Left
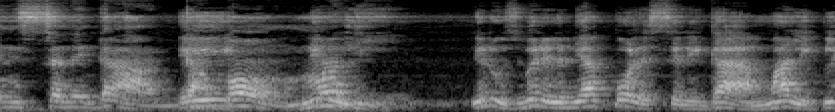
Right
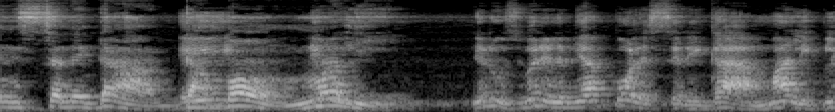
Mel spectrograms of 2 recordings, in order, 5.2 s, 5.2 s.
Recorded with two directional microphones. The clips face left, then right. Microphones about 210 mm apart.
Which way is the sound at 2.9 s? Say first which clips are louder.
Left 6 dB; 55° left (ahead or behind).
